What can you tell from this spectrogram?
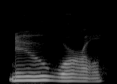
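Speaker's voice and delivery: plain reading voice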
